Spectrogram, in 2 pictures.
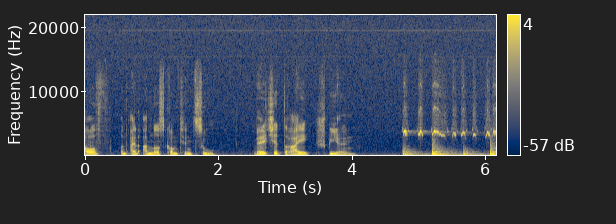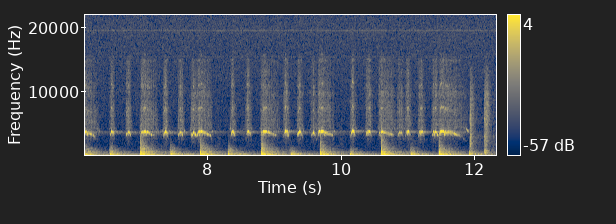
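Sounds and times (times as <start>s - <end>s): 
speech: 0.0s - 4.1s, 4.8s - 5.1s
samba whistle blasts in a Latin American samba rhythm: 4.7s - 12.3s
tom-tom drum beats in a Latin American samba rhythm: 4.8s - 12.3s.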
